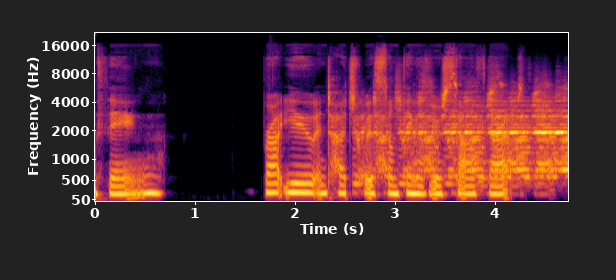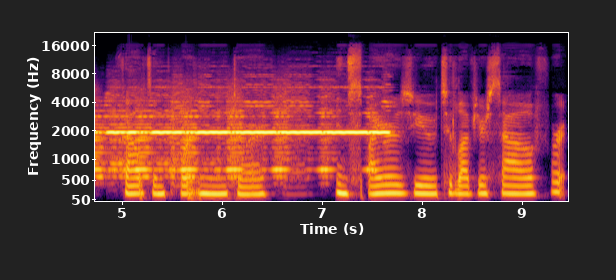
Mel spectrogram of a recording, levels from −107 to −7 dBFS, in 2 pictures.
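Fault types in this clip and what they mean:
Feedback howl: from 2.57 to 7.8 s, a microphone and loudspeaker on the same call feed each other, each trip round the loop adding level, so the sound narrows to a tone near 2 kHz, pulsing about twice a second and peaking about 7 dB above the speech.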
